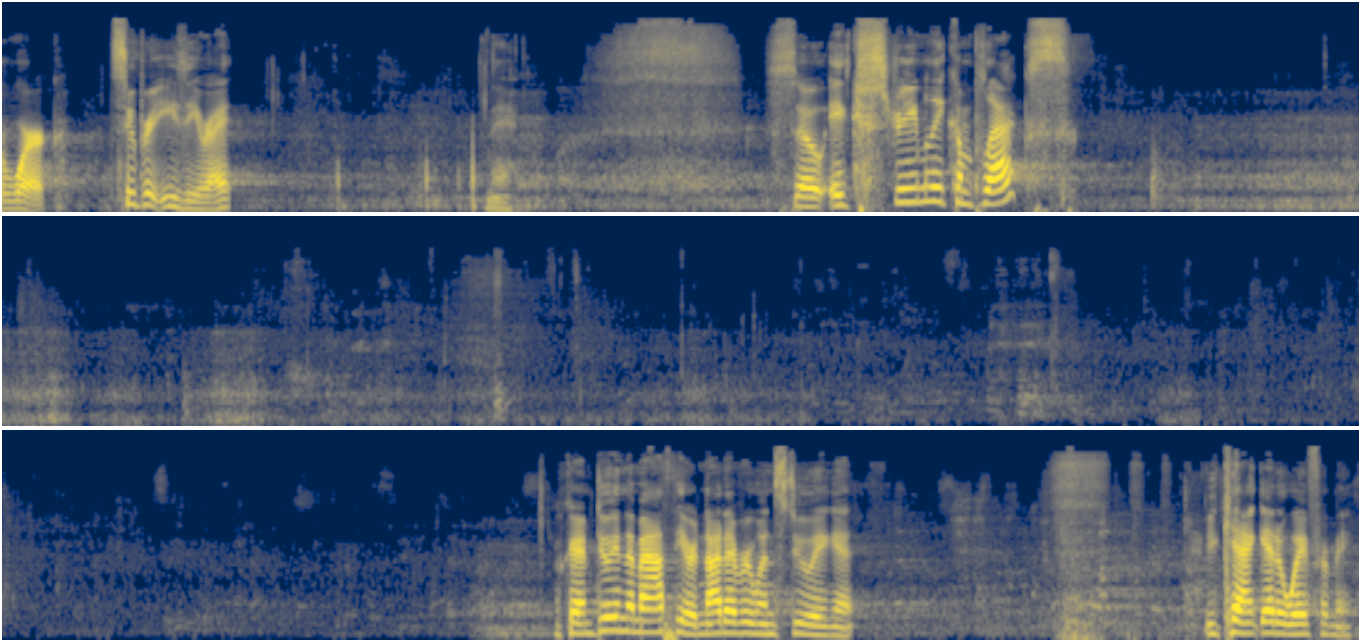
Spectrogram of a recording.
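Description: A woman speaks through a microphone, pausing between phrases.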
